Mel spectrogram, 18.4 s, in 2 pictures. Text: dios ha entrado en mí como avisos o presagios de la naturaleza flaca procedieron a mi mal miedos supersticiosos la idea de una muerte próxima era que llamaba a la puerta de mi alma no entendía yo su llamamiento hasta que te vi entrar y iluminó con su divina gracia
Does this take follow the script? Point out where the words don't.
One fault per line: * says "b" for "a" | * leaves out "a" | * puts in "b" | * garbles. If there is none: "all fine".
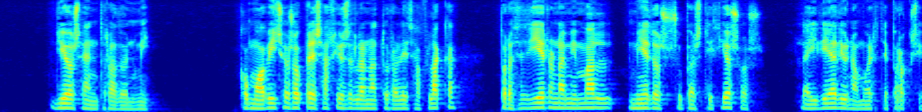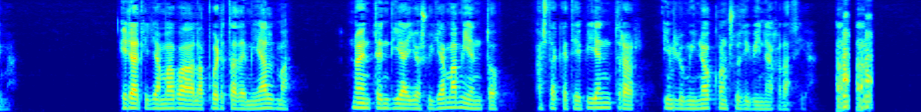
all fine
